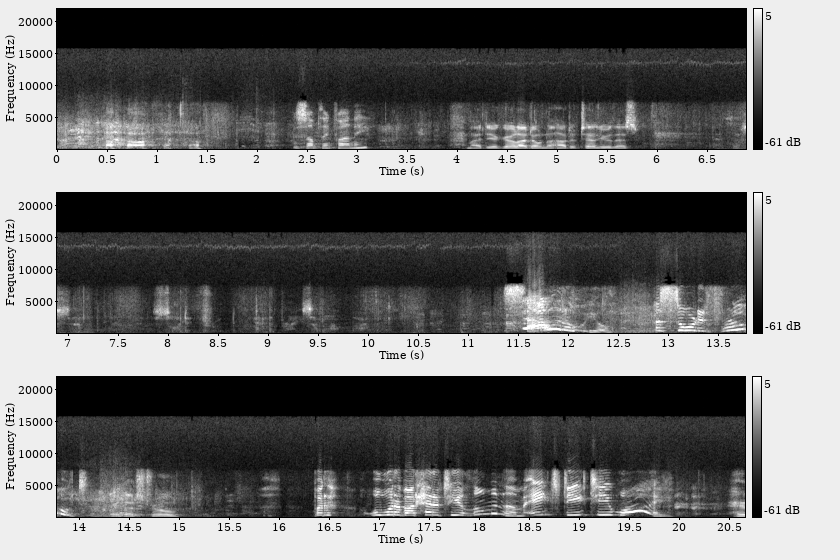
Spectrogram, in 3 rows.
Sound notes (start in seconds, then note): 0.0 laughter; 6.1 whispering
